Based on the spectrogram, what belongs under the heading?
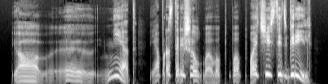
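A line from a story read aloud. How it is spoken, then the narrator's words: Muttered. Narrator (Russian): пробормотал Немо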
